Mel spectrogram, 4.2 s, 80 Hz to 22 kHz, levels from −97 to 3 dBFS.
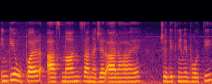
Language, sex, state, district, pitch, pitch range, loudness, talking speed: Hindi, female, Punjab, Pathankot, 205 Hz, 195-220 Hz, -16 LUFS, 185 wpm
